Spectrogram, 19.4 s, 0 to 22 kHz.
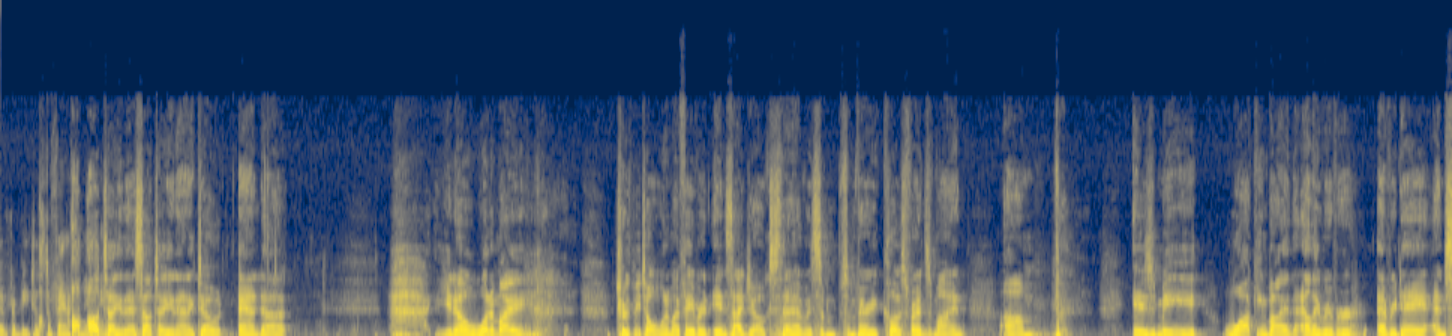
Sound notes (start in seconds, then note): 5.2 sighs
